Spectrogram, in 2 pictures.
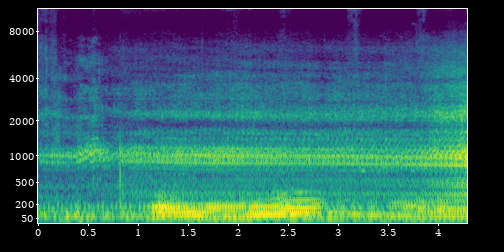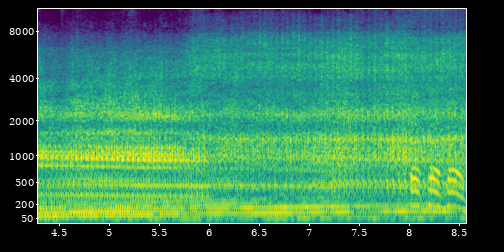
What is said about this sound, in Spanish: Pues creo que está llegando el tanque de combustible. Estoy escuchando su sonido de motor viejo.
